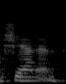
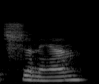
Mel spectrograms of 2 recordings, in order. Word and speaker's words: Shanann: I was just like, oh, it's probably Shannon. It's Shanann, and I mispronounced that.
